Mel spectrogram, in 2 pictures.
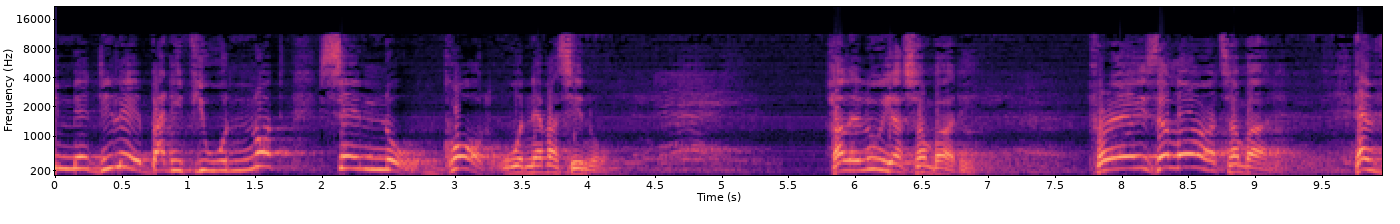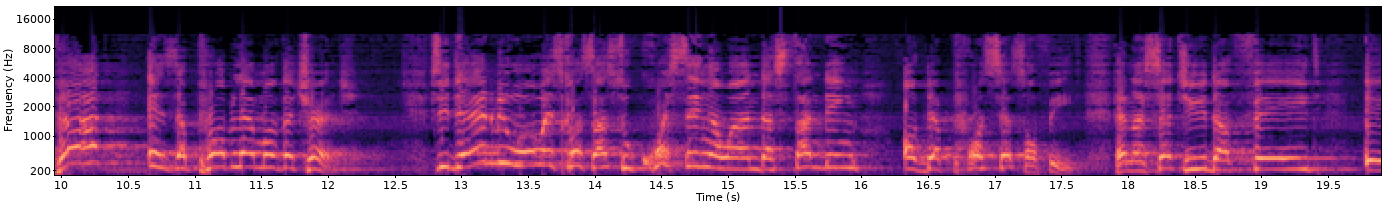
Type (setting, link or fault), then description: setting, large echoing room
